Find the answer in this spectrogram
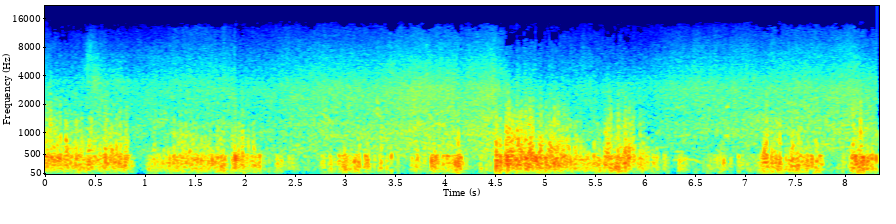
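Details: Gusty wind buffets the microphone in uneven surges and lulls, with rustling and a roaring low hiss throughout.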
